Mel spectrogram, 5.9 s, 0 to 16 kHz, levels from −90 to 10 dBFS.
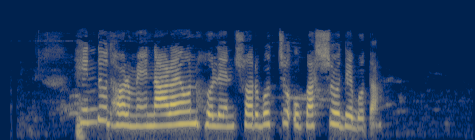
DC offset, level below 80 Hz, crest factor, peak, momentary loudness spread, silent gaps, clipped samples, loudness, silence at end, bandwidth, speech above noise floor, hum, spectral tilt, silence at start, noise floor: under 0.1%; -52 dBFS; 18 dB; -2 dBFS; 13 LU; none; under 0.1%; -17 LUFS; 1.2 s; 8 kHz; 51 dB; none; -4.5 dB/octave; 0.85 s; -68 dBFS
